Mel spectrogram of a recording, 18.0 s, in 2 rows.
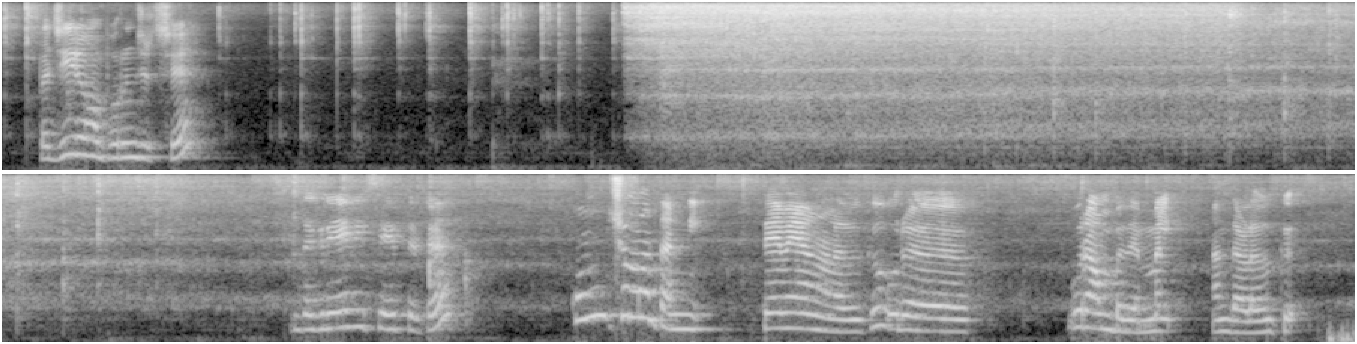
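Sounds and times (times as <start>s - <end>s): seeds crackling in hot oil: 0.0s - 18.0s
loud sizzle of paste in oil: 3.7s - 18.0s.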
